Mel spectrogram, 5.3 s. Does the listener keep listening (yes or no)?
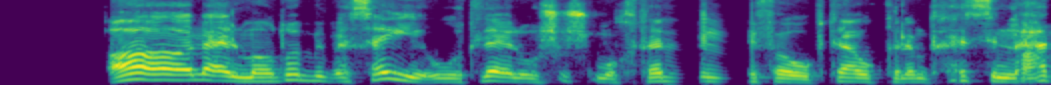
yes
